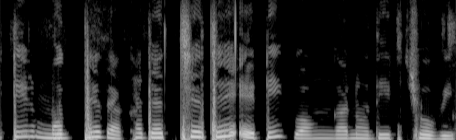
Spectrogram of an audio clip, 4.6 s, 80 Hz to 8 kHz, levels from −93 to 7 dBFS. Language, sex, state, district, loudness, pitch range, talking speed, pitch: Bengali, female, West Bengal, Jalpaiguri, -21 LUFS, 205-275 Hz, 120 wpm, 225 Hz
